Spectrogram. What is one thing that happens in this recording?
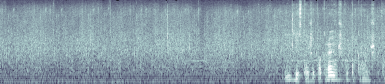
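Water splashes as footsteps wade through it.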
